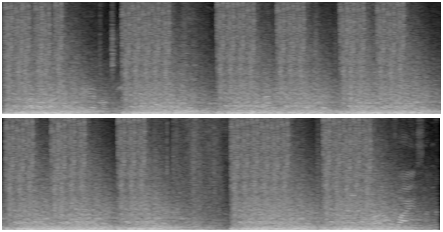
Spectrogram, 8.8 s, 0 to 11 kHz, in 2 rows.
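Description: Heavy video-game crossfire in Mass Effect 1 Legendary Edition during a fight against the Geth: dense, loud automatic gunfire pours on almost without pause, broken by a few brief gaps.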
